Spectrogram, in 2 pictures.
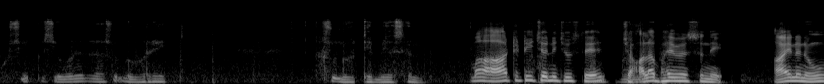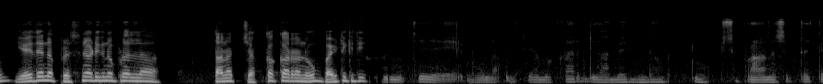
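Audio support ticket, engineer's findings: Speech suppressed in double talk, 5.05 to 12.18 s: speech dips or drops out in pieces at 5.05–6.22, 6.47–7.41, 8.0–8.45, 8.7–8.98, 9.15–10.03, 10.59–10.9 and 11.12–12.18 s. Deepest drops around 40 dB, shallower (around 25 dB) at 6.47–7.41 s. Likely cause: near-end echo canceller, unable to separate near talker from loudspeaker echo during overlap, attenuating both.

Echo leak, 8.99–9.03 s: brief delayed copy of the voice, roughly 180 ms behind, about 30 dB under the speech. Likely cause: residual loudspeaker echo not fully cancelled at the far end and sent back. Heard alongside the 8 kHz Opus band limit.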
